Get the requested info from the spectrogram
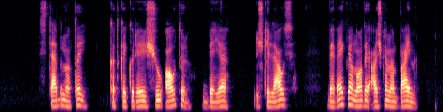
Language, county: Lithuanian, Vilnius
